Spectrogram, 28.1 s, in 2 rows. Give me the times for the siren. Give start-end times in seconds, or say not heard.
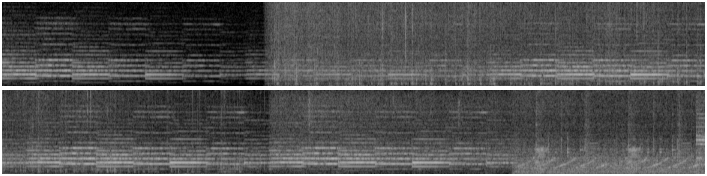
0.0-28.0.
